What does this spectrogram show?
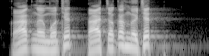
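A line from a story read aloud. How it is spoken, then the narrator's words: Shouting. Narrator (Vietnamese): Thạch Kiếm Cửu hét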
